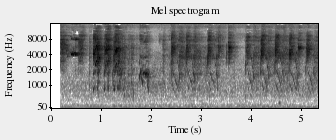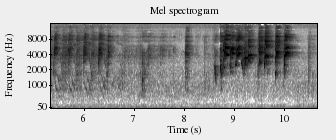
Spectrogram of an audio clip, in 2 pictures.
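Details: Superb lyrebird at the Dandenong Ranges Botanic Gardens mimicking local birds; rapid bursts of high chirps and sharp downward sweeps, dense and varied, ending in a loud cluster of bright, scratchy notes.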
